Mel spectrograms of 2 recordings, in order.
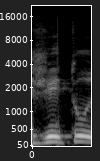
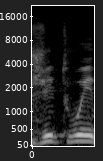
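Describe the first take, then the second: First: The word ends in an o vowel. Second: The word ends in an oué sound. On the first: This is the form used in the north. "dans le nord" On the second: This is the form used around Amiens. "dans l'amiénois"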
